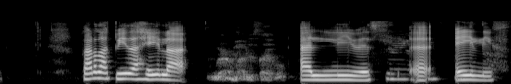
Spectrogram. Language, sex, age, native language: Icelandic, female, 10, Icelandic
